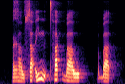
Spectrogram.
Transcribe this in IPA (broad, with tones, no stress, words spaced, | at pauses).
ɣa̤˨˩wsa̰ː˧˥j mɨ̰˧˨t̪ʰa˦˥k̚ ɓa˧w | ɓa˨˩t̚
